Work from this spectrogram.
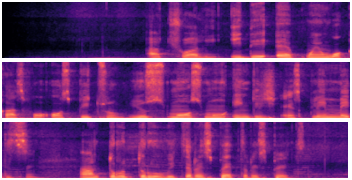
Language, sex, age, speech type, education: Nigerian Pidgin, female, 15-29, spontaneous, tertiary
